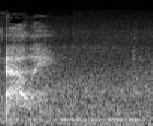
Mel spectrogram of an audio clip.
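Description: A short whisper at the start, then only a faint steady low hum.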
